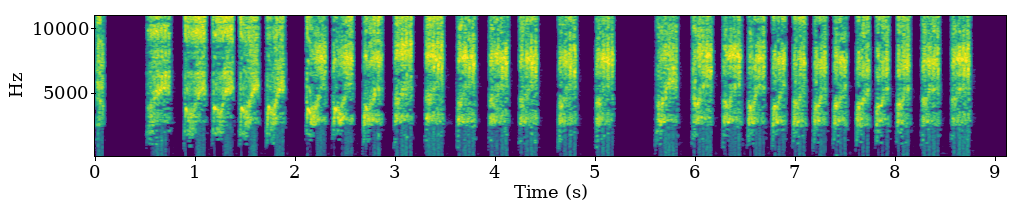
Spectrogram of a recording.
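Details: Javan crested jay giving full besetan with pauses, a master recording: an insistent run of loud, buzzy, rasping notes repeated in quick regular bursts, interrupted twice by short silences.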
